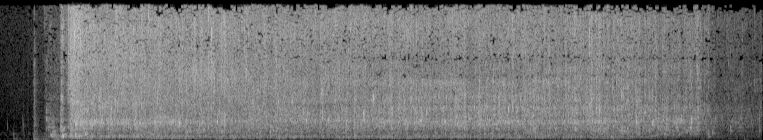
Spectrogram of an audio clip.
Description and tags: MySound GWECH DPhotography
Lake, TCR, Water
